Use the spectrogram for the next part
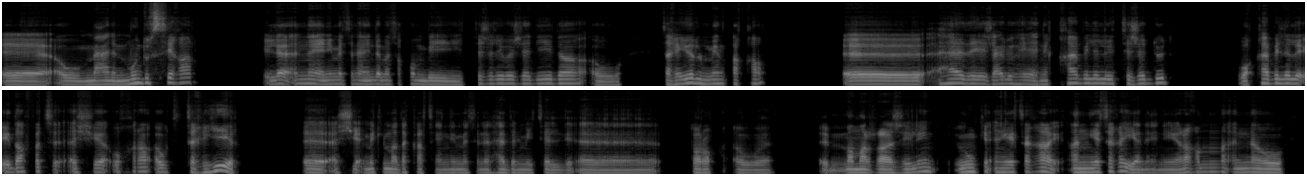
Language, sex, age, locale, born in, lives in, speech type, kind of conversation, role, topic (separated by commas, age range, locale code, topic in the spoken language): Arabic, male, 18-19, ar-MA, Morocco, France, conversation, unstructured, none, هل شايف إن الهوية بتتغير مع الوقت؟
